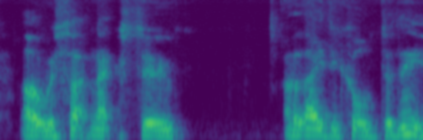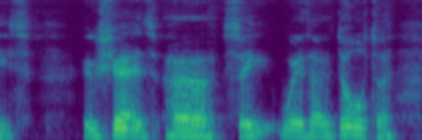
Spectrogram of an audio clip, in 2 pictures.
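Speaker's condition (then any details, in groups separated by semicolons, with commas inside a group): Motor neuron disease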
